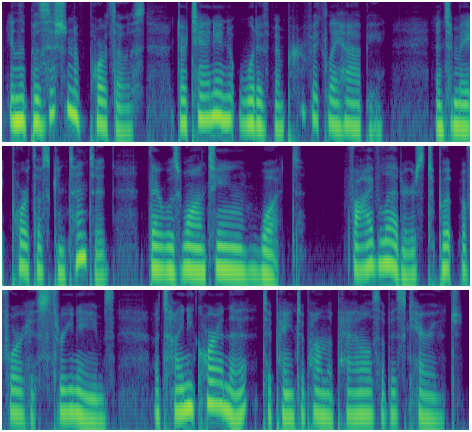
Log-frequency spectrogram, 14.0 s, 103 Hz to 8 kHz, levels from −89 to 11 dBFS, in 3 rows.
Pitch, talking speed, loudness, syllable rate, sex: 175 Hz, 160 wpm, -18 LUFS, 5.3 syllables/s, female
